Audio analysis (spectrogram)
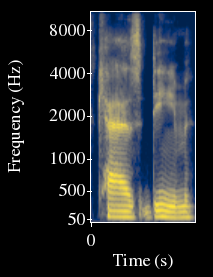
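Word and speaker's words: Kasdim: Chaldeans but that is that's not actually the name it's Kaz deem is the pronunciation and if you remember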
